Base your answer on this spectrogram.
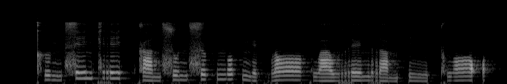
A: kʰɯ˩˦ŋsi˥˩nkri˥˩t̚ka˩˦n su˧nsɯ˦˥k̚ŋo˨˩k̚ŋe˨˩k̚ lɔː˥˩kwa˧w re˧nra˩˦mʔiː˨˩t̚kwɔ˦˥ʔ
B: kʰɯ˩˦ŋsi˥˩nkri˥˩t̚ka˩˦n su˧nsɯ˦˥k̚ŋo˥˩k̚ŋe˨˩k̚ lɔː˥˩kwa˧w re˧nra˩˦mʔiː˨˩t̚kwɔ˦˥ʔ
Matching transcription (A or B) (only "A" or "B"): B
